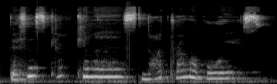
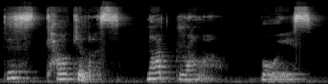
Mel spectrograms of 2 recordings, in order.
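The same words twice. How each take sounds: First: High, lilting mockery; a teacher sneering at two boys, mocking sing-song. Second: Said in the usual way. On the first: A narrator's reading. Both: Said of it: "in a mocking sing-song voice".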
